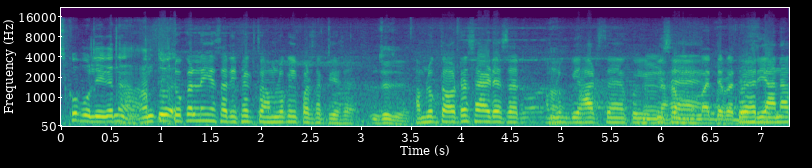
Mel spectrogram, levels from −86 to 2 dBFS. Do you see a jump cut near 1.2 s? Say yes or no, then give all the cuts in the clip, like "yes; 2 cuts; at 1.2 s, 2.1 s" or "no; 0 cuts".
yes; 1 cut; at 1.2 s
